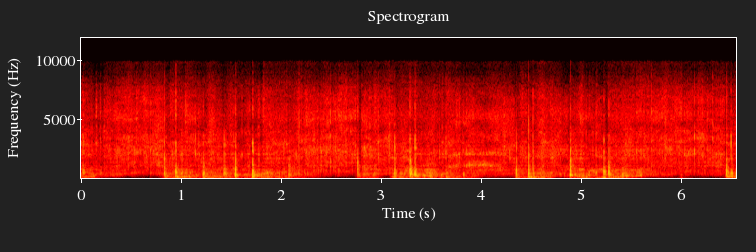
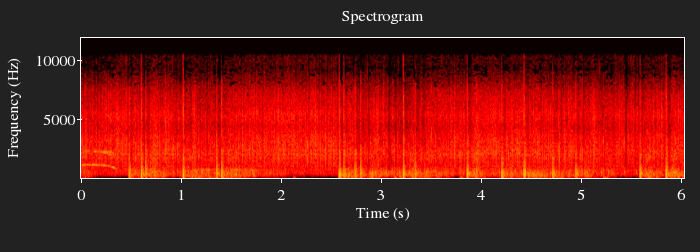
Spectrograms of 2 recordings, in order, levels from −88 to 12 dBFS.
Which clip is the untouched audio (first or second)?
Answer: second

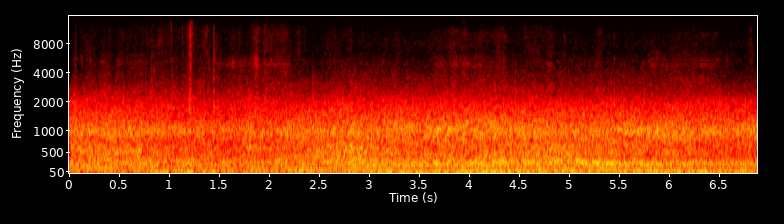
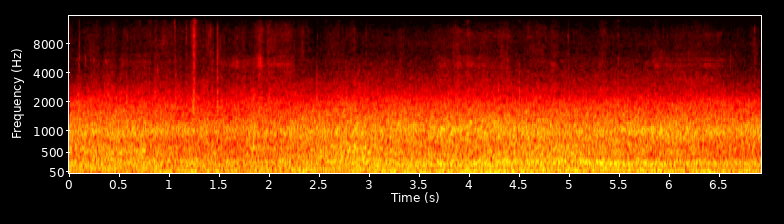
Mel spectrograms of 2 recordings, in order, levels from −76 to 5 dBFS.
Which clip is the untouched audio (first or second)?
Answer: first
